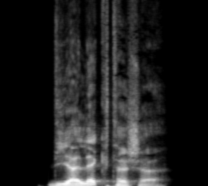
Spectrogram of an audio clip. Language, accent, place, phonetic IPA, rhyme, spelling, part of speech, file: German, Germany, Berlin, [diaˈlɛktɪʃə], -ɛktɪʃə, dialektische, adjective, De-dialektische.ogg
- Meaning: inflection of dialektisch: 1. strong/mixed nominative/accusative feminine singular 2. strong nominative/accusative plural 3. weak nominative all-gender singular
